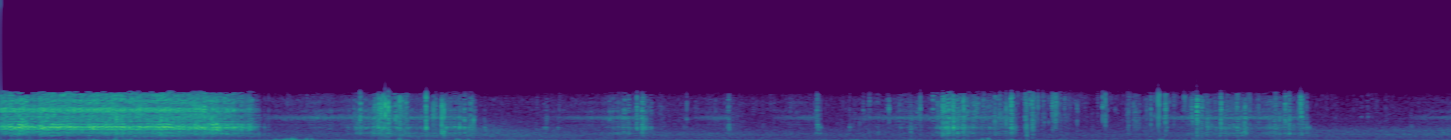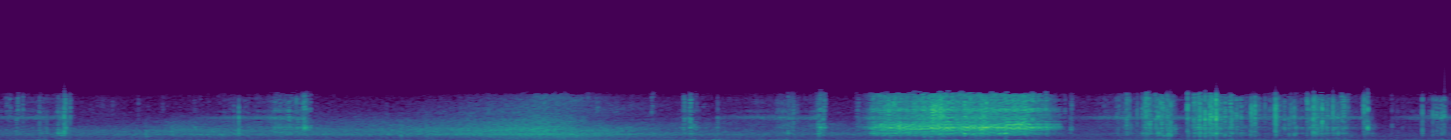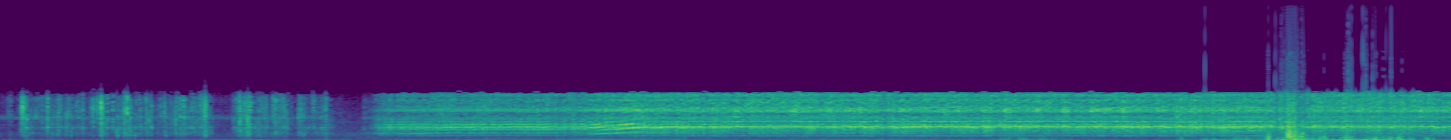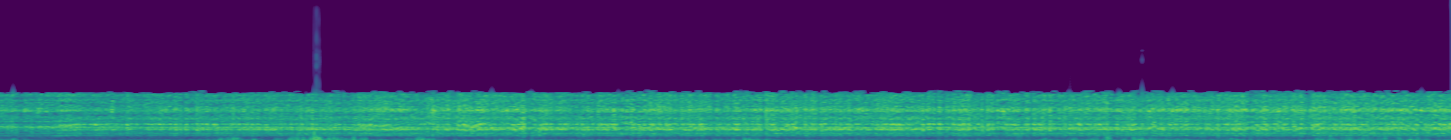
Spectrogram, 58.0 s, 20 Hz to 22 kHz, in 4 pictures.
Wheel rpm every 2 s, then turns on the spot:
110, 30, 10, 10, 10, 0, 10, 10, 10, 0, 0, 40, 50, 20, 10, 10, 60, 140, 200, 200, 200, 200, 220, 230, 230, 230, 230, 240, 230.
2-6 8-10 12-14 16-18 26-32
